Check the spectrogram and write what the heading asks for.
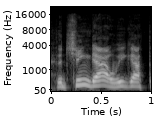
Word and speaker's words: Qingdao: Just say, and then it's pronounced Qing-Dao.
